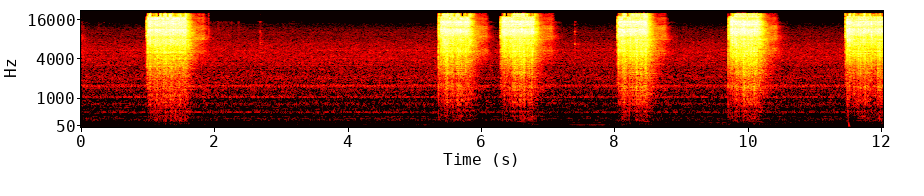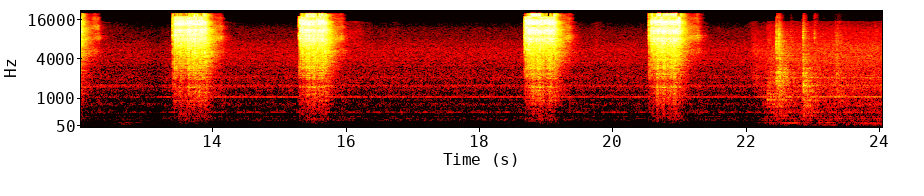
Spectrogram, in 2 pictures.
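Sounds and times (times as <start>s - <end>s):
welding arc crackle: 1.0s - 1.9s, 5.4s - 7.1s, 8.0s - 8.8s, 9.7s - 10.5s, 11.5s - 12.3s, 13.4s - 14.2s, 15.3s - 16.0s, 18.7s - 19.4s, 20.6s - 21.4s.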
